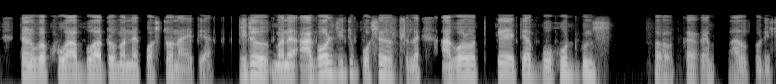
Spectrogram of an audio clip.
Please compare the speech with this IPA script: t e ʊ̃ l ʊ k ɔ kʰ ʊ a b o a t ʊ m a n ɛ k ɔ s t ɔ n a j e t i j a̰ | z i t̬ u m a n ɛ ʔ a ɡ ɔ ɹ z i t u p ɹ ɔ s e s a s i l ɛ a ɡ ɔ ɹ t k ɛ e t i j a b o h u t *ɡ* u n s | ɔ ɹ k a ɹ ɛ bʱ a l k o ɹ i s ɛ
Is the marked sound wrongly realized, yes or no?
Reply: no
